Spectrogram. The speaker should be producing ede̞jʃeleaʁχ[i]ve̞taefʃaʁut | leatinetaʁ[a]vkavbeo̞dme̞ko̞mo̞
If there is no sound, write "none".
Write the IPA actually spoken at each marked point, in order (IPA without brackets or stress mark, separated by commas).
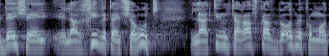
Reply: i, a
